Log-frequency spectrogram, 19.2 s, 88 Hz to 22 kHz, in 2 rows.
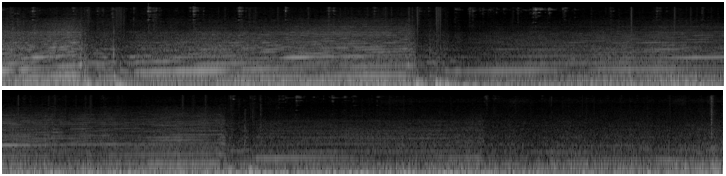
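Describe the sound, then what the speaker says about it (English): A 2009 BMW E92 328i with its N52 engine and aftermarket exhaust revs repeatedly and climbs through the gears, each pull rising steadily before a shift, loud and close, with no talk. "It sounds glorious with this exhaust setup."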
